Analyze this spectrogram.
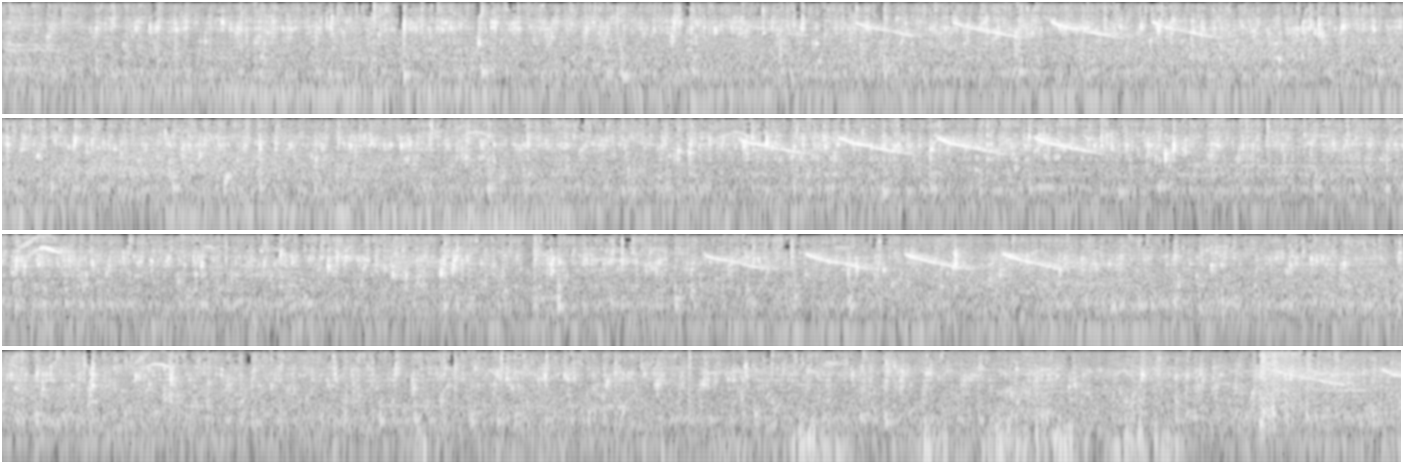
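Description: Small garden-pond waterfall trickling and splashing steadily over rocks. A bird calls over it every few seconds in quick runs of three or four short falling chirps.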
